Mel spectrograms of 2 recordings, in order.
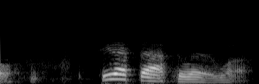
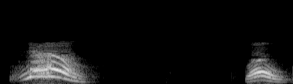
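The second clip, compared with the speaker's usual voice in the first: surprised cry; 9 semitones higher, 13 dB louder than usual. Real, not acted. Reacting to mistake in reading.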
